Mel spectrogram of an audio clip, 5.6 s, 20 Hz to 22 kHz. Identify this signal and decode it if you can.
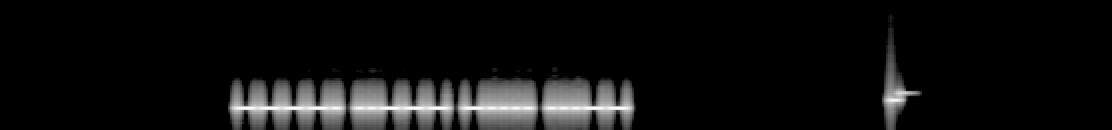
Morse code, heard as a keyed tone, about 40 wpm, 700 Hz. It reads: 9263
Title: Numbers - 4-Digit 40wpm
